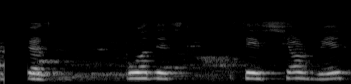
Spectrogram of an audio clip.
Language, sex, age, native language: Icelandic, female, 9, Icelandic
